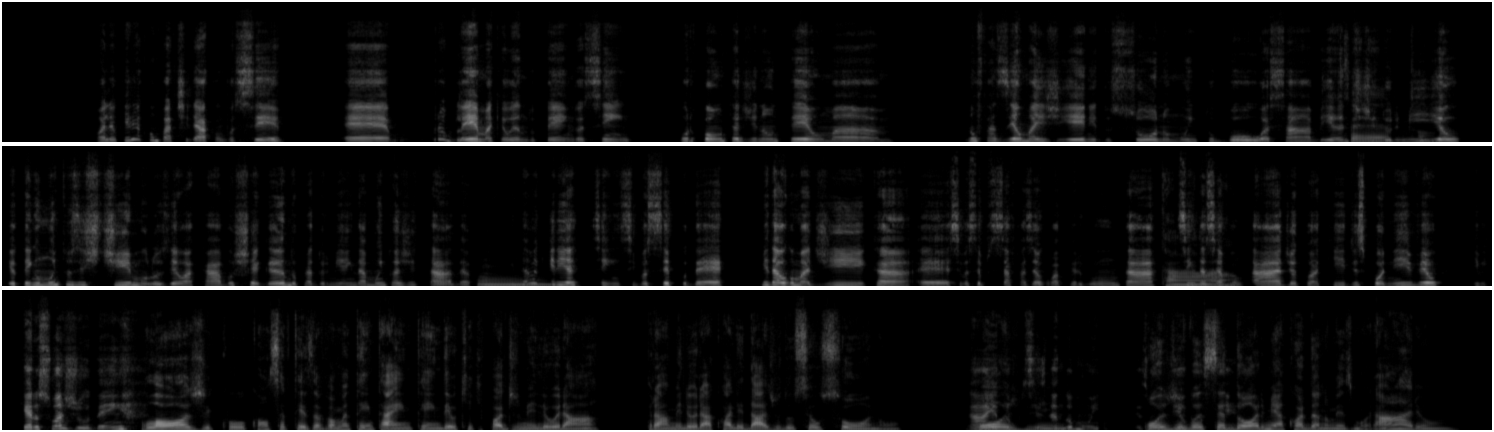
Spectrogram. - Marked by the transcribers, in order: laugh
- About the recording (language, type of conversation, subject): Portuguese, advice, Como é a sua rotina relaxante antes de dormir?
